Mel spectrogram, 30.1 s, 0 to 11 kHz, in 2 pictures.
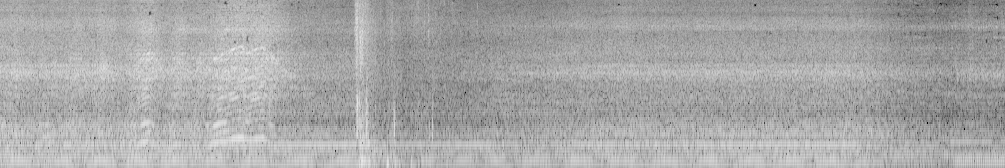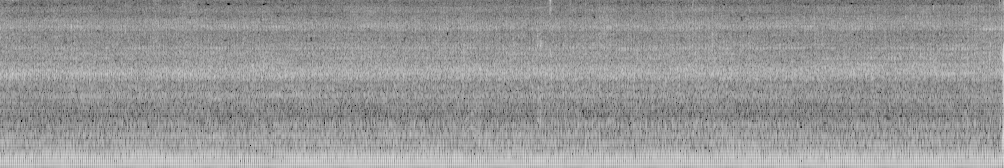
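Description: Vermeer mini skid steer engine running steadily at raised revs, then throttled down to a lower, steady idle about 13 seconds in. A sharp knock sounds about five seconds in.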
